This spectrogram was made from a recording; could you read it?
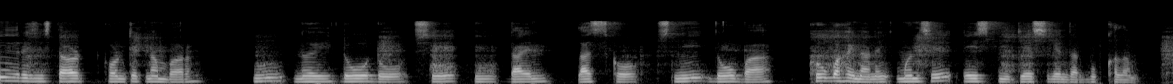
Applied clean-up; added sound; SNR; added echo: neural mask model RNNoise.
